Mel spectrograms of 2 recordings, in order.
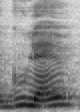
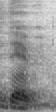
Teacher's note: les terminaisons du pluriel en ou à Groix sera dit Ev. La lumière goulev, c'est aussi valable par exemple pour le chiffre 2 qui est prononcé dev.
